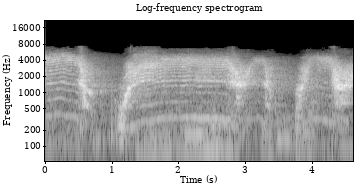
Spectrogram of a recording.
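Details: Baby monkey Leo, called Rainbow, angry and hungry, crying for its mother's milk; long, high, harmonic wails that sweep up and down, one drawn-out cry followed by shorter shrieks.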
